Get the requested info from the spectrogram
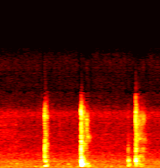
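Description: A few faint, separate clicks of computer keyboard keys, four in all, the loudest about a second in and two close together near the end.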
